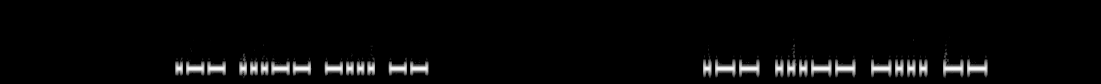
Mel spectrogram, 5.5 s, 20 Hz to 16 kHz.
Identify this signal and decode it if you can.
Morse code, heard as a keyed tone, about 37 wpm, 700 Hz. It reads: W3BM W3BM
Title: Speed Racing - USA 1x2 Call Signs 30wpm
